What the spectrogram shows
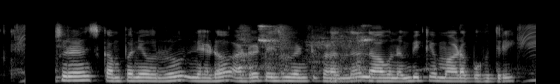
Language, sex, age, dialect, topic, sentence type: Kannada, male, 18-24, Central, banking, question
